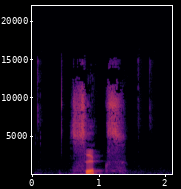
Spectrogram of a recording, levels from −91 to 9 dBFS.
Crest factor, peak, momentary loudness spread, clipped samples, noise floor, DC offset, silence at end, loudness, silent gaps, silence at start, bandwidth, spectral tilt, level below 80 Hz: 24 dB; -14 dBFS; 12 LU; under 0.1%; -72 dBFS; under 0.1%; 0.7 s; -33 LUFS; none; 0.6 s; 16 kHz; -3 dB/octave; -70 dBFS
